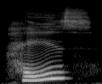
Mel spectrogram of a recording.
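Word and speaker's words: Heisz: i'm borrowing from how do you say your last name h-e-i-s-z haze how do you say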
